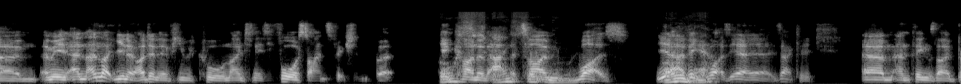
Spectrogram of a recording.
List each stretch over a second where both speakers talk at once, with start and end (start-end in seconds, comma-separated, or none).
4.4-5.9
